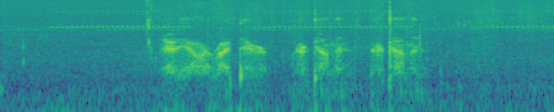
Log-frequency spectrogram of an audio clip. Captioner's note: whispering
